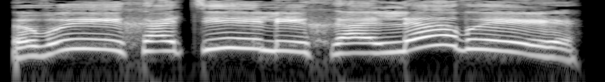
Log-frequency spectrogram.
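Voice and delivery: slow, rolling concert shout; loud rolling shout. A narrator's reading. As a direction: call it out like on stage. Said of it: "Громко, раскатисто, как на концерте, прокричала я".

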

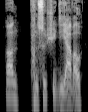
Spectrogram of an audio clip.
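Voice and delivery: put-on high, haunted old man; frightened agitation. A narrator's reading. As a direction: describe him in high-pitched dread. Drunk, frightened man describes his tormentor. (испуганно, высоким голосом)

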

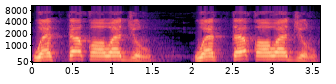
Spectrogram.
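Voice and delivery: واتقوا أجر slow with open waw, wattaqawajr; slow recitation; transferred vowel. Shown as a demonstration. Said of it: "هتبقى الواو مفتوحة".

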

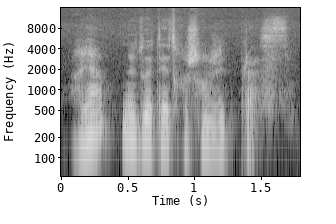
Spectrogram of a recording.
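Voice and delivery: ordinary delivery

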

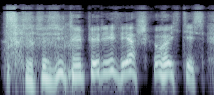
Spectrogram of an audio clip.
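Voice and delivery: high, slow, juddering order; teeth chattering. A narrator's reading. Terence in the water commands his rescuers, teeth chattering. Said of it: "клацая зубами".

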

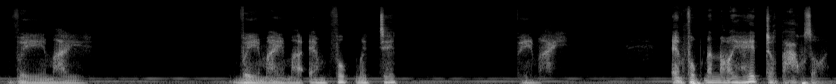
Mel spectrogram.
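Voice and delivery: seethe the accusation close to her face; menacing low threat. A narrator's reading.

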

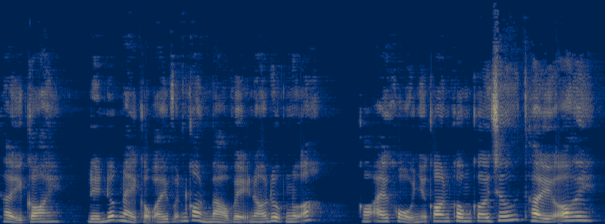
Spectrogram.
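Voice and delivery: high, loud whining lament; milk the tears, theatrical. A narrator's reading. Daughter-in-law whining to father-in-law, mock sobbing. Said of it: "Liên được đà càng khóc to".

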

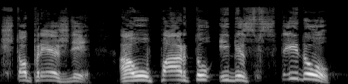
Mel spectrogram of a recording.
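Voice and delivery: put-on high, slow, loud Polish-accented protest; shouting Polish gentleman. A narrator's reading. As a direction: declaim wounded honour in Polish-accented Russian. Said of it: "закричал пан". (оскорблённый крик с польским акцентом)

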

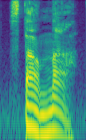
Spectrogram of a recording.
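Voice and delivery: Swedish: varnande rop; shouted warning. Acted. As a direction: halt your friend before he steps. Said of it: "skrek jag".

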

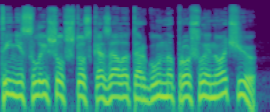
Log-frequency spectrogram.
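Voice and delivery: high, indignant questioning; flaring up. A narrator's reading. Bjarki reminds his brother of last night, indignant. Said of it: "вспыхнул Бьярки".

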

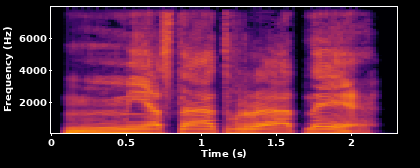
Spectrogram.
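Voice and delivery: slow, drawn-out demon growl of disgust. Acted. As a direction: sneer it like a fiend. (брезгливый демон)

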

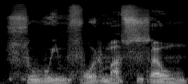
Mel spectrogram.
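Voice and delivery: low, cold, slow dragon retort. Acted. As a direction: brush off the hobbit coldly. (dragão retrucando com frieza)

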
